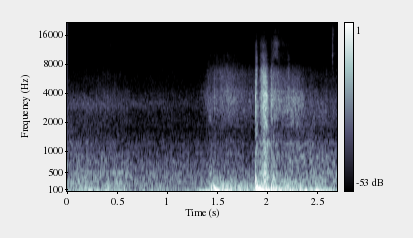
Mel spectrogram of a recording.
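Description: Lorraine 155 mle 51 artillery gun firing in a tank video game: two heavy booms about half a second apart, the second louder and sharper, over a steady low rumble.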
